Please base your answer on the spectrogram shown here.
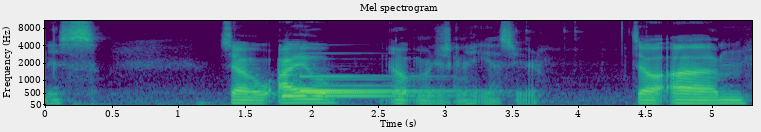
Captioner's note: beeps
